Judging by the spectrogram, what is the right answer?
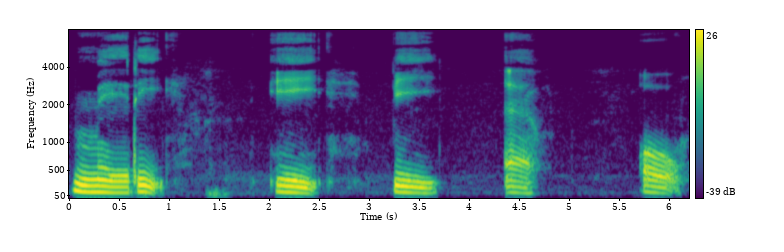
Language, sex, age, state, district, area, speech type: Punjabi, male, 30-45, Punjab, Fazilka, rural, read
